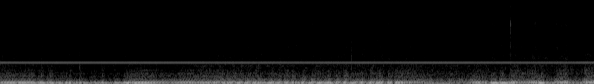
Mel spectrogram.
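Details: 1996 GMC Jimmy, VIN code W engine, no engine codes, fouling plugs and sputtering badly at full throttle despite new ICM, coil, plugs, fuel pump and injector assembly: deep, uneven rumble stumbling and dipping; misfire.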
